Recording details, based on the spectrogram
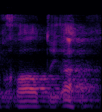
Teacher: کاذبۃ خاطئہ خا پر، اس کا الف مدہ بھی پر، طا بھی پر، حمزہ یا کی شکل میں ہے، تا مربوطہ سے ملا دیں گے، وقف کریں گے تو خاطئہ. حمزہ کو ہا سے ملائیں گے تو ہا ساکن پہ ہمس ہوگا، دونوں زیریں ختم ہو جائیں گی، تا ہا میں تبدیل ہو جائے گا.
